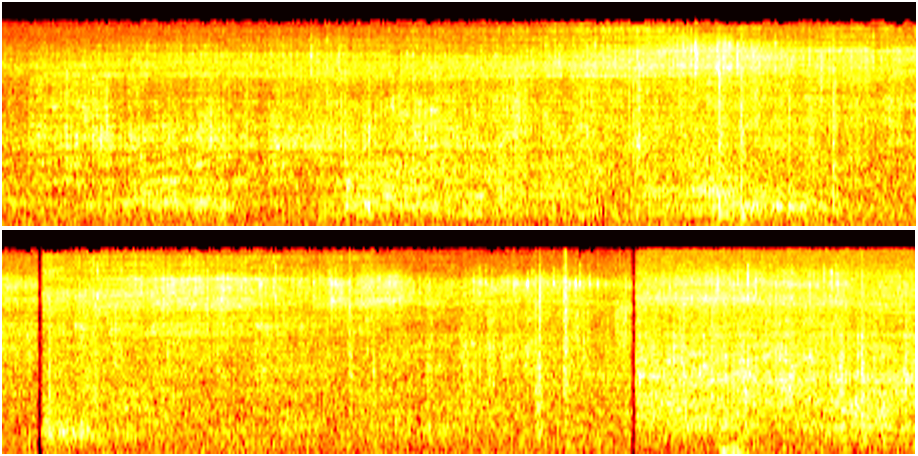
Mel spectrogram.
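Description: A small model train rumbles and clatters along its track.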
